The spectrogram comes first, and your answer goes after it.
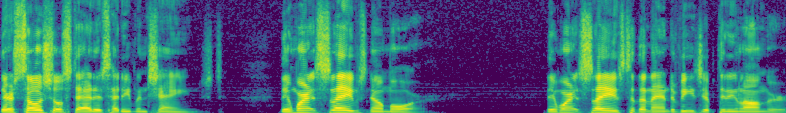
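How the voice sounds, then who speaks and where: Over a quiet background, a man speaks at a moderate pace with ordinary pitch variation. His speech has long, frequent pauses. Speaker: preacher. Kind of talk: sermon. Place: church. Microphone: podium.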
